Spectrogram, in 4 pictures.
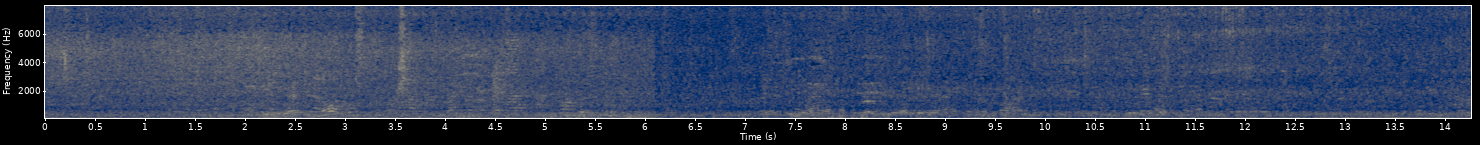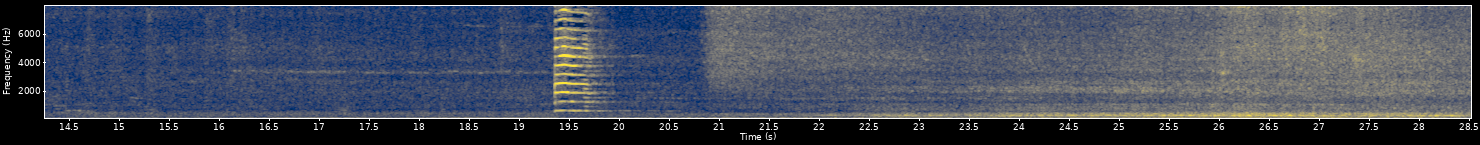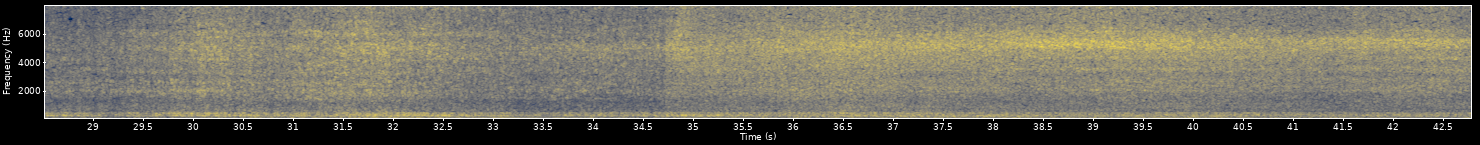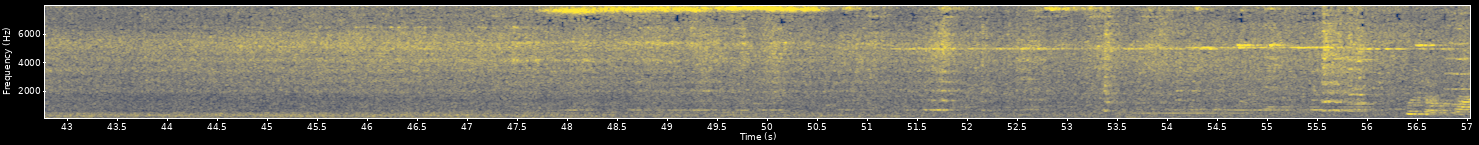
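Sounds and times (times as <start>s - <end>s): train horn toot: 19.3s - 20.2s
train wheels rolling over rails: 20.6s - 57.0s.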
